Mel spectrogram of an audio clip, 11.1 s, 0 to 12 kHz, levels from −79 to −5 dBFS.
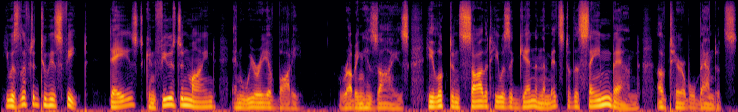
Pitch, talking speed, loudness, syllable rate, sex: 105 Hz, 190 wpm, -21 LUFS, 4.9 syllables/s, male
